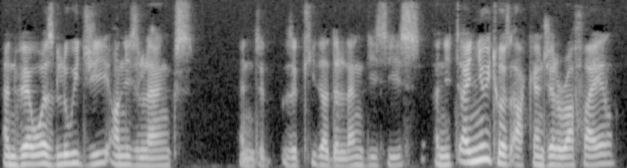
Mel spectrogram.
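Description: A man, in English, recounts strange experiences as an interview guest. His voice sits a little high, and he slips into playful acted quotes with laughter. The recording is dry and slightly muffled. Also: normal speed, no room sound. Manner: animated storytelling, acts out quotes with laughter. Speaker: medical intuitive guest. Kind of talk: casual interview chat.

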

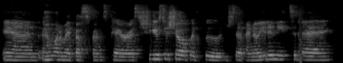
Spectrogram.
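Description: A woman's voice: mid-range voice, steady tone, a little fast, pushed and bright. A woman chatting as an interview guest over a video call, talking in a laid-back way and laughing often. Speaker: guest, event planner. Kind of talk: casual interview chat. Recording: echoey room.

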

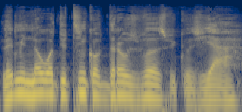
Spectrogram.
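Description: A man's voice: lowish voice, brisk, darkish tone. A man with a Cape Town South African accent talking casual, boastful hype in street slang mixed with Afrikaans phrases, like a rapper guest. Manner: boastful, swaggering.

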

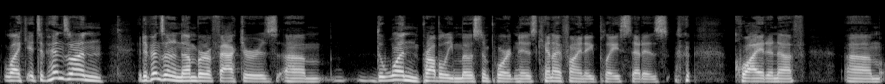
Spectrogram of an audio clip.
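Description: A man co-hosting a casual chat, explaining singing and warm-ups in a rambling way with many fillers and restarts. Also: fairly high pitch, no echo, studio quality. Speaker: singer and podcast co-host.

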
